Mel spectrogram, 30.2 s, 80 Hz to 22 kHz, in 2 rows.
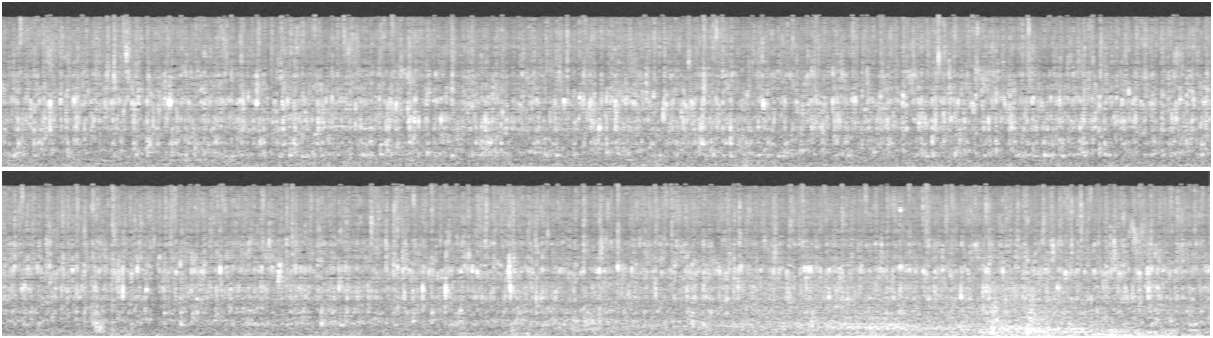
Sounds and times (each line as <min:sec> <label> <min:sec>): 0:00.0 village fountain 0:30.2
0:24.9 A car drives by 0:30.1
